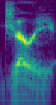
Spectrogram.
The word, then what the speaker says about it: Gerry: Not only has he lost his political dignity in history, but But Gerry lost the hard G in his name, and gerrymandering is now an international term for a crime against democracy.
